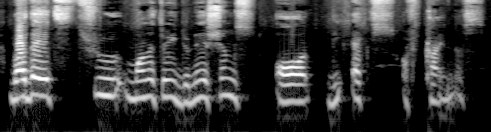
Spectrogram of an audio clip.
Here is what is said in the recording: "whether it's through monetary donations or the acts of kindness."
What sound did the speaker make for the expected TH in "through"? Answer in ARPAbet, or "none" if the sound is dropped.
T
